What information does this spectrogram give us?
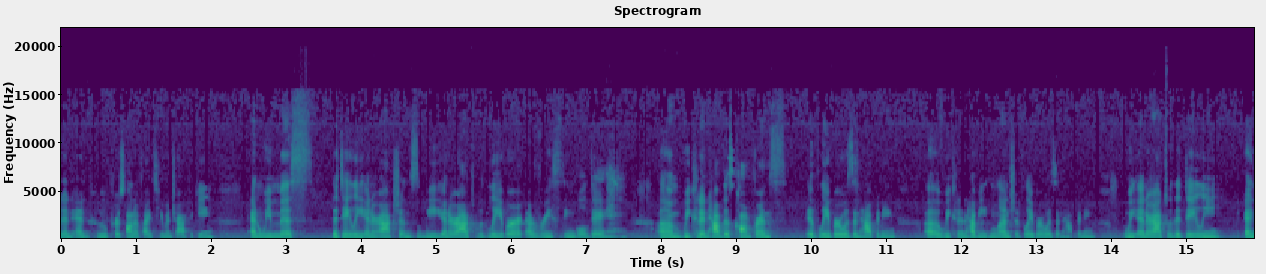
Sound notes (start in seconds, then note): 7.6 chuckles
